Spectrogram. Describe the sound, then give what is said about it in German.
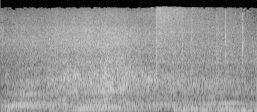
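A car engine revs hard as a black vehicle gives chase behind, a dense, steady roar with a rising, straining growl that holds loud throughout, with no voices. “Es ist ein schwarzes Fahrzeug hinter euch her.”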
